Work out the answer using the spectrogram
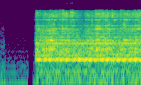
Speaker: you hear a rattling noise that sounds like marbles rattling around inside the pump it's usually a sign of cavitation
